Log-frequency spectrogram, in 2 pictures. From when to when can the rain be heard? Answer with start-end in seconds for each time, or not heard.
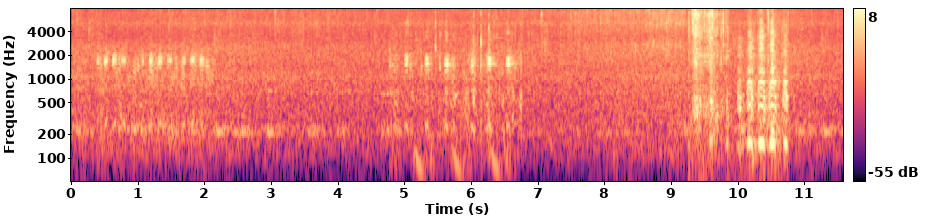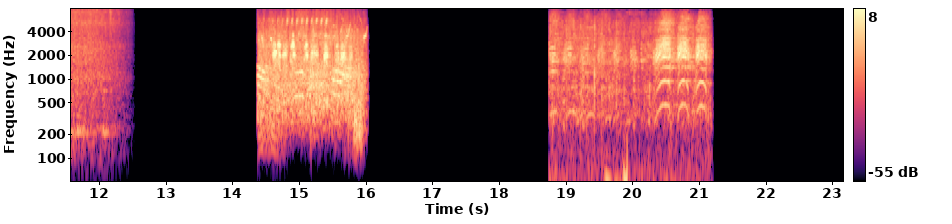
0.0-12.5.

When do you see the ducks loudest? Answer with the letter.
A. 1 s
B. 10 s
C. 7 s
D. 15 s
B.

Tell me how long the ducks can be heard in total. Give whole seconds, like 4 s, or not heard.
10 s.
